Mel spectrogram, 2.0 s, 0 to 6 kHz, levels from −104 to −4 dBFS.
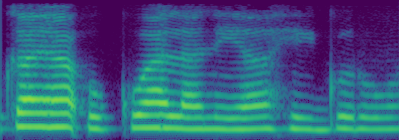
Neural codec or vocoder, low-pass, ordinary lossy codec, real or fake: codec, 16 kHz in and 24 kHz out, 1 kbps, XY-Tokenizer; 5.4 kHz; none; fake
